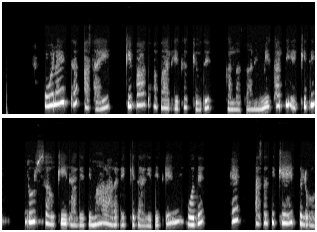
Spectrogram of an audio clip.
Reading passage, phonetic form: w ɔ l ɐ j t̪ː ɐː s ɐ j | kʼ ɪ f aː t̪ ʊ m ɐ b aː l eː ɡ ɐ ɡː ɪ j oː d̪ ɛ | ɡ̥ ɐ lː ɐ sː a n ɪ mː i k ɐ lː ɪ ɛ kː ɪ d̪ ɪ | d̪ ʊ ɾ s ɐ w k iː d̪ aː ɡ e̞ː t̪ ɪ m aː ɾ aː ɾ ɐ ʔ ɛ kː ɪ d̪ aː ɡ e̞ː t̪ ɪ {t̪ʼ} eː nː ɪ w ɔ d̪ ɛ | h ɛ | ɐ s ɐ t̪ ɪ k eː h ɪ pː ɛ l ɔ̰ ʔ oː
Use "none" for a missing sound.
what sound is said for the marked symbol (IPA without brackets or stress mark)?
t̪ʼ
